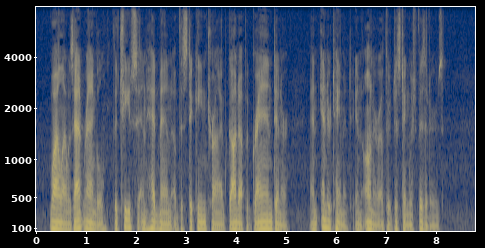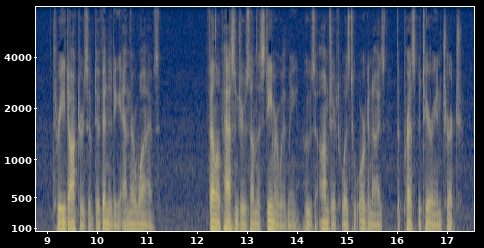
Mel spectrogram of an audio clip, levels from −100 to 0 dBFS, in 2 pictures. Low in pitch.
Yes: very low, 80 Hz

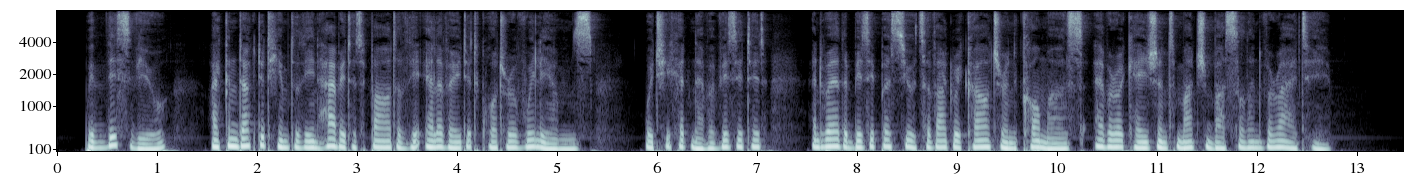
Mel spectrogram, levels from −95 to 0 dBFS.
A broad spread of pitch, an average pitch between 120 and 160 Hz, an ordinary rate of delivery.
No: average, 2.9 semitones; low, 135 Hz; average, 160 wpm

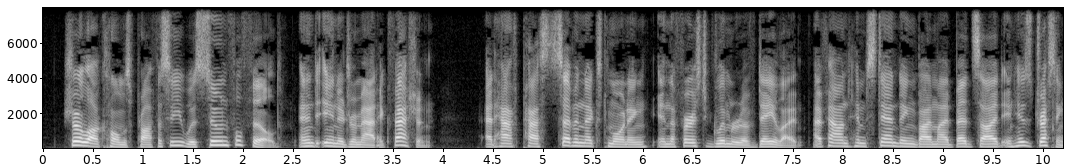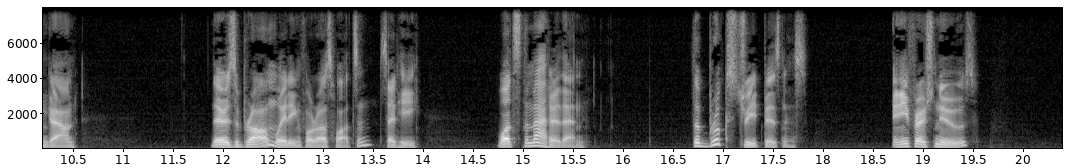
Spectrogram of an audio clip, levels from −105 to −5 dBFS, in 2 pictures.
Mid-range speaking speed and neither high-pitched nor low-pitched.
Yes: average, 160 wpm; medium, 150 Hz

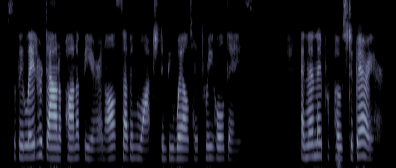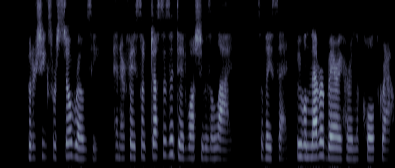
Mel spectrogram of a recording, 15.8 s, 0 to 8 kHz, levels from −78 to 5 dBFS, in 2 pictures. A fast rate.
Yes: fast, 210 wpm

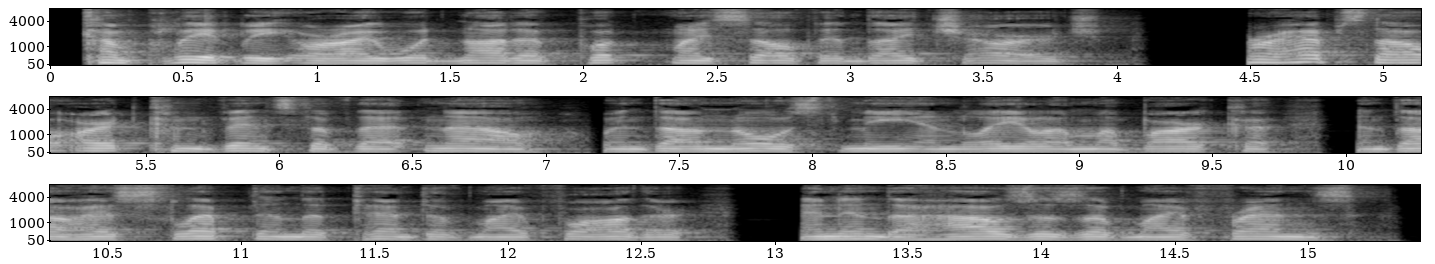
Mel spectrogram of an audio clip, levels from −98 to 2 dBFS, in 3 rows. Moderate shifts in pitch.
No: narrow, 1.7 semitones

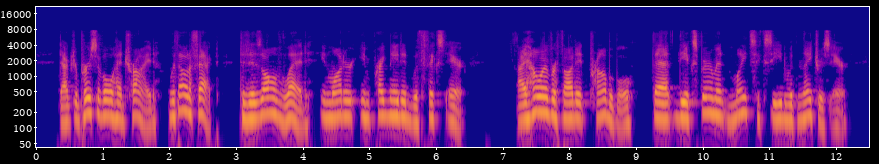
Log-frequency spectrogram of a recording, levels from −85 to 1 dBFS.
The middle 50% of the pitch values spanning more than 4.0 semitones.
No: average, 2.9 semitones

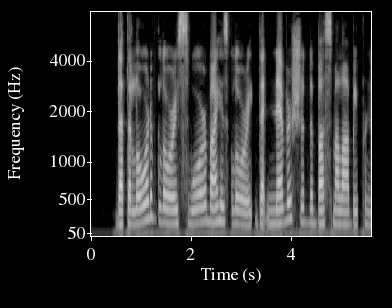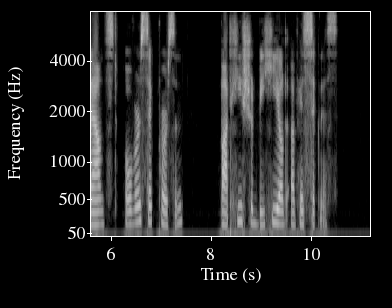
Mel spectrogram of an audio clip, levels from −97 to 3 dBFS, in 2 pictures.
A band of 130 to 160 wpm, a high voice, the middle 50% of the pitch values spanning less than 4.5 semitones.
No: average, 150 wpm; medium, 180 Hz; narrow, 2.6 semitones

